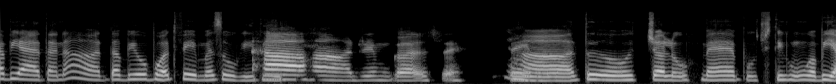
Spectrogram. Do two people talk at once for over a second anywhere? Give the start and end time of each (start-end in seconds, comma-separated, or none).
none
